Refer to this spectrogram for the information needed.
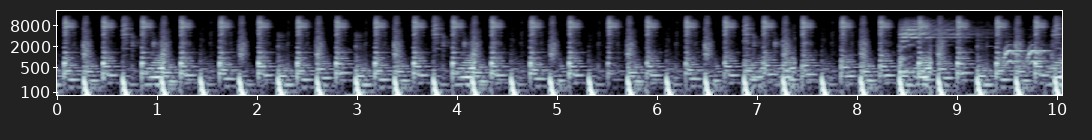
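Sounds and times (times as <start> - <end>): electronic dance music: 0.0 - 10.0
sampled dog barks: 9.4 - 10.0.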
